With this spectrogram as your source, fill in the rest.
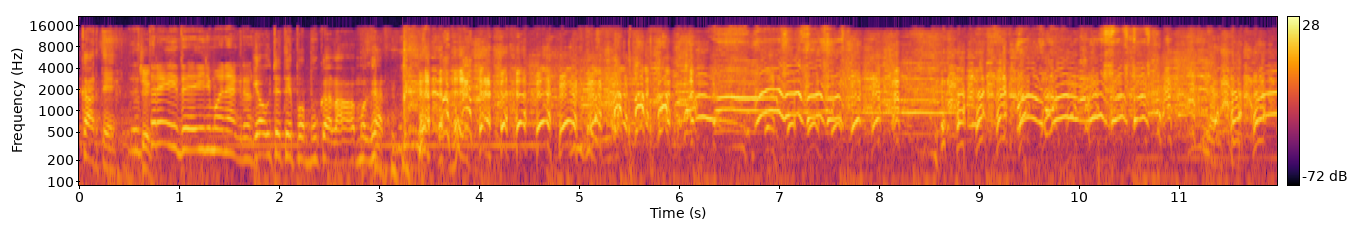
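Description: A woman talks and laughs through a microphone.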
